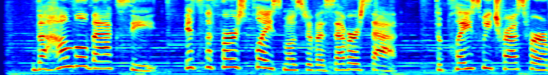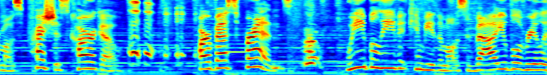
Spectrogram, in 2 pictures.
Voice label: voice Commercial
